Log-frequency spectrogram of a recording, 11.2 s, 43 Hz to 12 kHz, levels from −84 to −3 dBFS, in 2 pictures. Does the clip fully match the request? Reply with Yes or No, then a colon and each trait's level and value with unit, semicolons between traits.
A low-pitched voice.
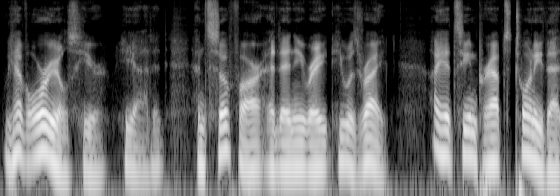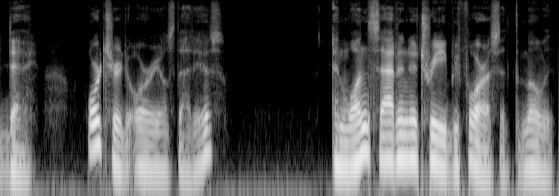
Yes: low, 105 Hz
